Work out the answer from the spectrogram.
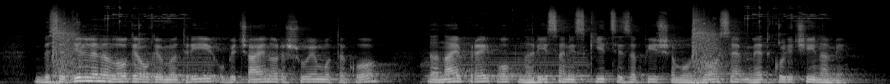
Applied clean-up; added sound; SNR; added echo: none; Bowed string instrument + Gunshot, gunfire; 12 dB; none.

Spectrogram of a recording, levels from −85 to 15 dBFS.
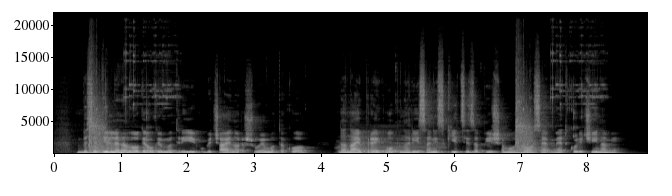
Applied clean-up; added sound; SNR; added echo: classical method log-MMSE.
